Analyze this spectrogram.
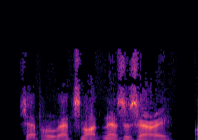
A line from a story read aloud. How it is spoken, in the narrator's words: Onyx said harshly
